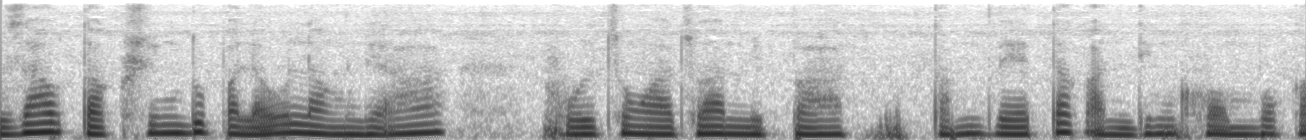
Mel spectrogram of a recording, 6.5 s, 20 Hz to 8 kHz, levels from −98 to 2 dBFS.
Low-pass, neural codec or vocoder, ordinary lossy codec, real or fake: 7.2 kHz; none; MP3, 48 kbps; real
